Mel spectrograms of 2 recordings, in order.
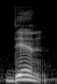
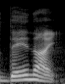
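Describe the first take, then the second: First: The word ends with a short 'n' sound. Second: The word ends with a full 'nai' syllable. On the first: This is the casual spoken negative form. "比较口语的说法会变成den" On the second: This is the standard negative form. "出的这个否定呢是出ない"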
